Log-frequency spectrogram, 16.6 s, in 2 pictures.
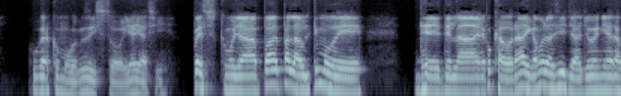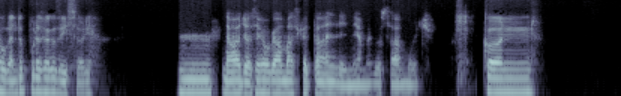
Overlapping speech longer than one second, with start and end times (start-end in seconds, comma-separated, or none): none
